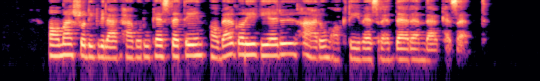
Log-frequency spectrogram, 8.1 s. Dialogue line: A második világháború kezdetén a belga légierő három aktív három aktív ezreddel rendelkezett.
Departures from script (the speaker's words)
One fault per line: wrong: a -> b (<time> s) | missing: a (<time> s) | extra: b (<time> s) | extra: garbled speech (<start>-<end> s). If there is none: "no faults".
missing: három aktív (5.5 s)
